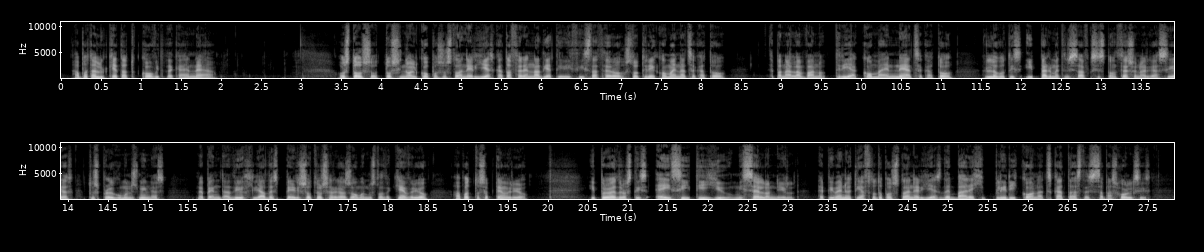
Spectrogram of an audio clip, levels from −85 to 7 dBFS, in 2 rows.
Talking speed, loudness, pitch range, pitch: 125 wpm, -22 LUFS, 80-110 Hz, 90 Hz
